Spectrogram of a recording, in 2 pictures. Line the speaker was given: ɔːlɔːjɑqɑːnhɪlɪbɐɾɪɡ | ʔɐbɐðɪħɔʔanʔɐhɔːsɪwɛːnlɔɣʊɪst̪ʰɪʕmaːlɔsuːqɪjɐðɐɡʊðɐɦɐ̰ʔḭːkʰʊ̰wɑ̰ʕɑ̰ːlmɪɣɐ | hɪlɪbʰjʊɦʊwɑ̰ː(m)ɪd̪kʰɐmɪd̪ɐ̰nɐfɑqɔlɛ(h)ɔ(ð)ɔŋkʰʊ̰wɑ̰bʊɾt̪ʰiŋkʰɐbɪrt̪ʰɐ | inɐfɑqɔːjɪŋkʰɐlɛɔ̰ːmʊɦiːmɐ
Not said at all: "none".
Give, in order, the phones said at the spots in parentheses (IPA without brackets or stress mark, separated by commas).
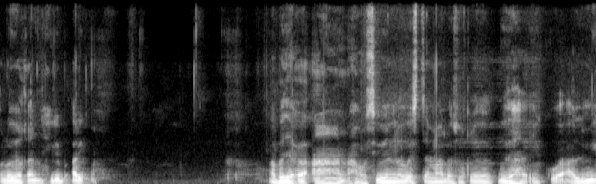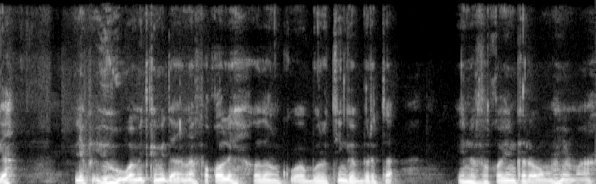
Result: m, h, ð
